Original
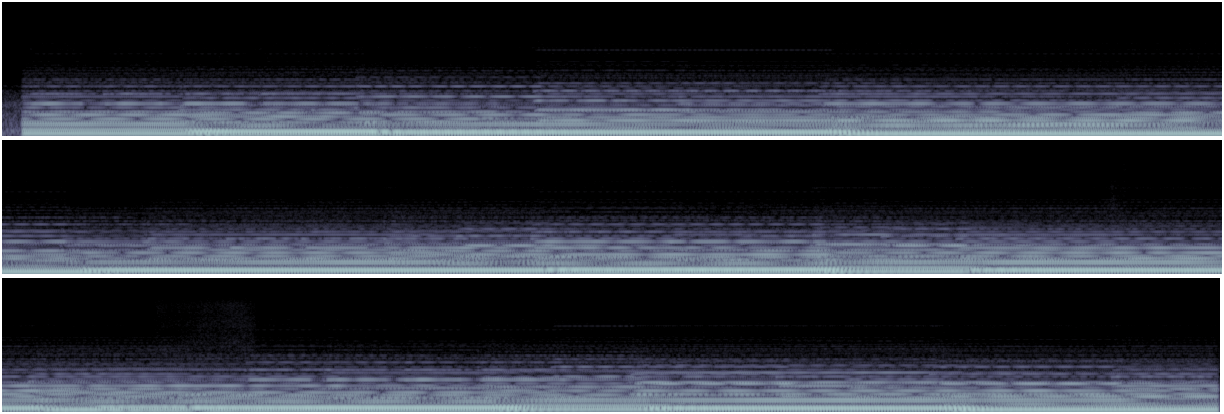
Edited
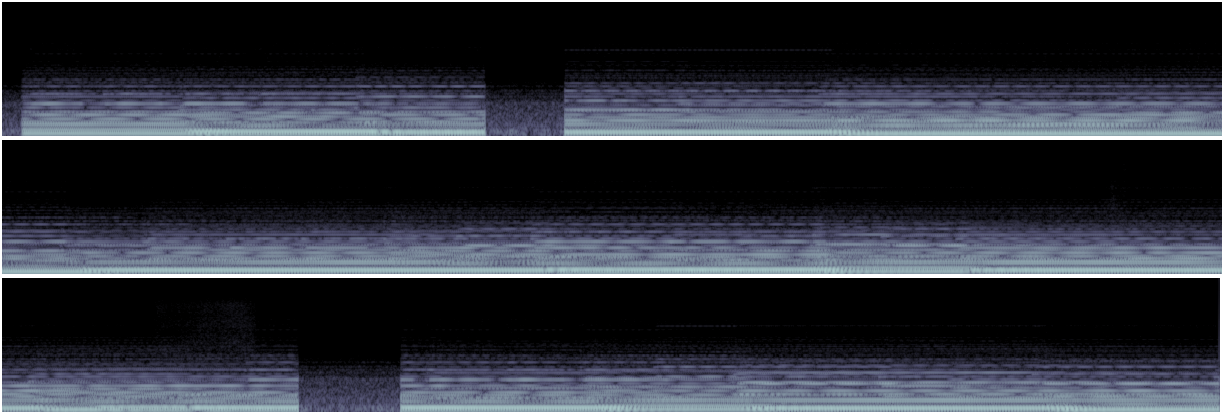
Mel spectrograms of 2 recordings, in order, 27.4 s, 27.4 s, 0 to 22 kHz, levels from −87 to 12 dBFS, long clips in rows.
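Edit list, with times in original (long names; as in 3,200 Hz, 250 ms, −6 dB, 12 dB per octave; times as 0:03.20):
0:03.63–0:04.23: fill with room tone
0:20.53: splice in room tone 0.77 s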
